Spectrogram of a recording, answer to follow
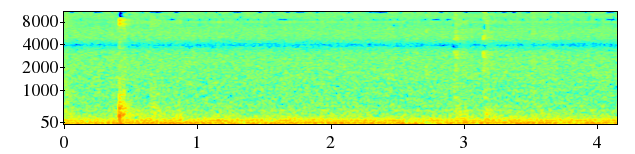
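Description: Steady low hum and hiss of a meeting room's background noise during a pause in talk, with one short knock about half a second in.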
